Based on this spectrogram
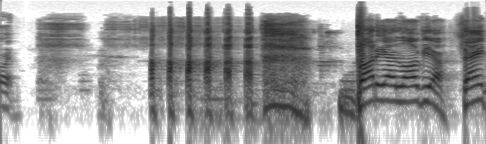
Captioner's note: laughter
